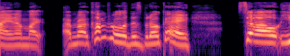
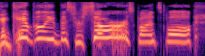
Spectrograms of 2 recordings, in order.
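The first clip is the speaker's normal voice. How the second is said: mock screaming; 4 semitones higher than usual. Retelling an argument at a host stand, the speaker imitates someone screaming at him. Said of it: "He's screaming at me".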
